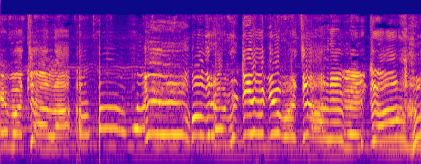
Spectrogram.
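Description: Background song: a high singing voice carrying a wavering, ornamented melody over a steady held drone.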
